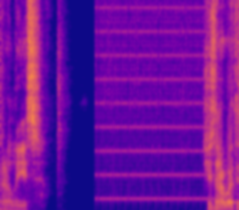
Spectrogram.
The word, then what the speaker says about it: Elise: And yes, I checked the heroes, they pronounce it Elise.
